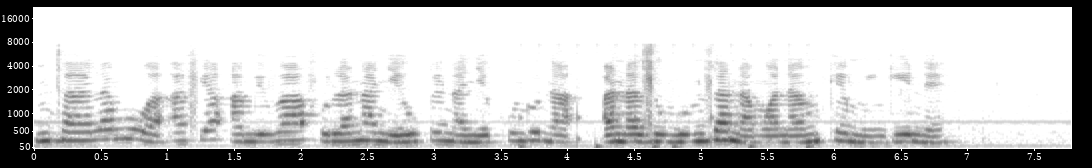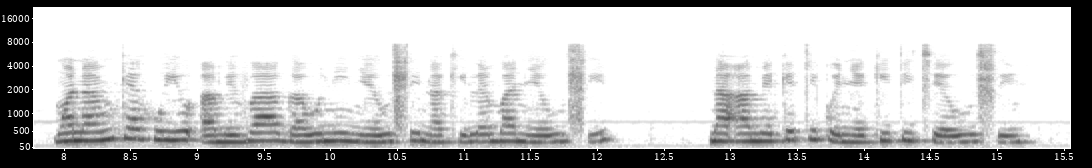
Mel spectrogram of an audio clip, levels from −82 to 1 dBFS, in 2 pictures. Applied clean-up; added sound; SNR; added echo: none; Drum kit; 19 dB; none.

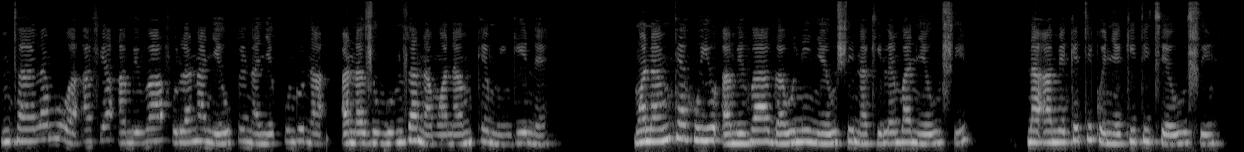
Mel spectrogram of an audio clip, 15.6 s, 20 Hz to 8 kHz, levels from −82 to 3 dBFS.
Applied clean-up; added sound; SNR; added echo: neural mask model Resemble Enhance denoiser.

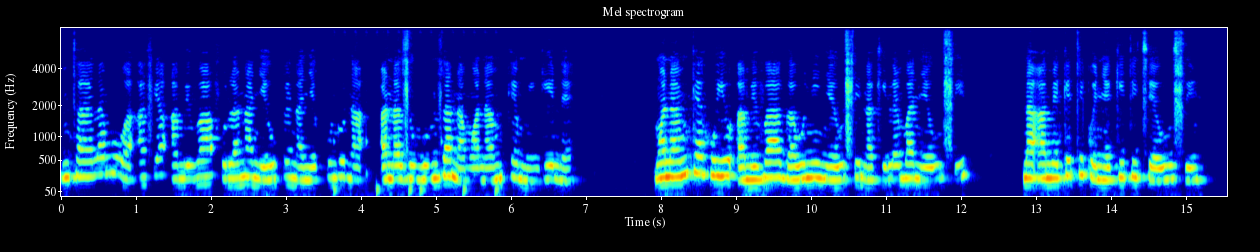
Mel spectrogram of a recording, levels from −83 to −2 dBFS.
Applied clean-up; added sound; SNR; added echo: classical method log-MMSE.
